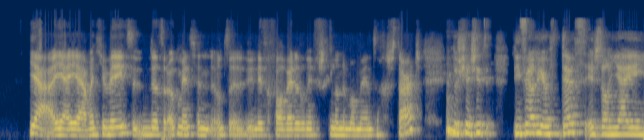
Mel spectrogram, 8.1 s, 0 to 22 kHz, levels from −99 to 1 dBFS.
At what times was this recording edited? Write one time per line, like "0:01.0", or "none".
0:05.6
